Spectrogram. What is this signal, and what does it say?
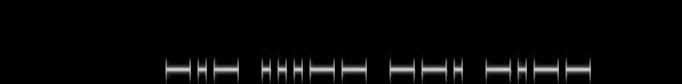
Morse code, heard as a keyed tone, about 18 wpm, 700 Hz. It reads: K3GY
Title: Speed Racing - USA Call Signs 15wpm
